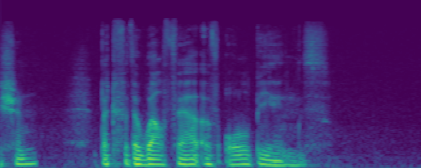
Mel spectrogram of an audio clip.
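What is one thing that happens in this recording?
An older man speaks calmly nearby.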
